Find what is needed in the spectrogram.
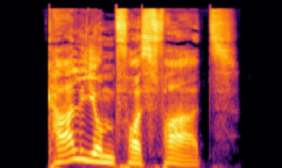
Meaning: genitive singular of Kaliumphosphat
- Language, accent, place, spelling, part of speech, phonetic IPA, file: German, Germany, Berlin, Kaliumphosphats, noun, [ˈkaːli̯ʊmfɔsˌfaːt͡s], De-Kaliumphosphats.ogg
